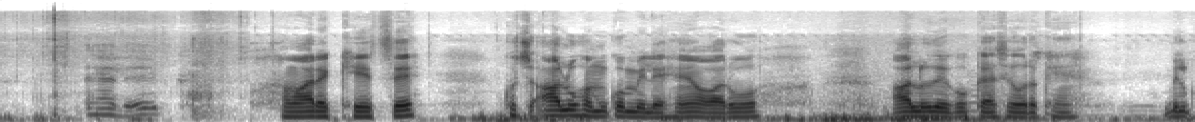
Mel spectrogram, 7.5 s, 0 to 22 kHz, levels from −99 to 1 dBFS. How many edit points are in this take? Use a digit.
1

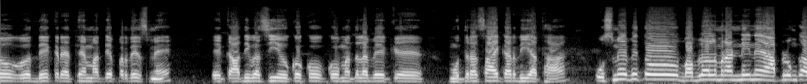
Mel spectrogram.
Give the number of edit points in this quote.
0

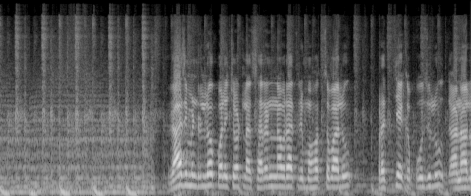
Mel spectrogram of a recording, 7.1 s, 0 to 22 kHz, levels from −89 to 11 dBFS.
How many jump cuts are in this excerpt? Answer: 1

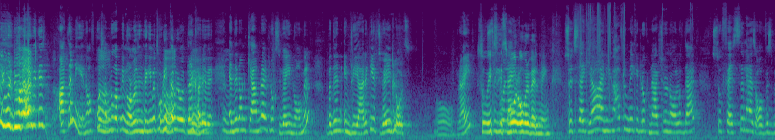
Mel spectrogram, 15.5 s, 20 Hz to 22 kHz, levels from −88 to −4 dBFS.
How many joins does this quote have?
0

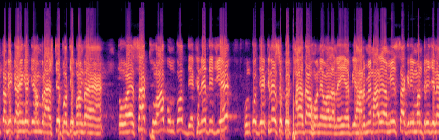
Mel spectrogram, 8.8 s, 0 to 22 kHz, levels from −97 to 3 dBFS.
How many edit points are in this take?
1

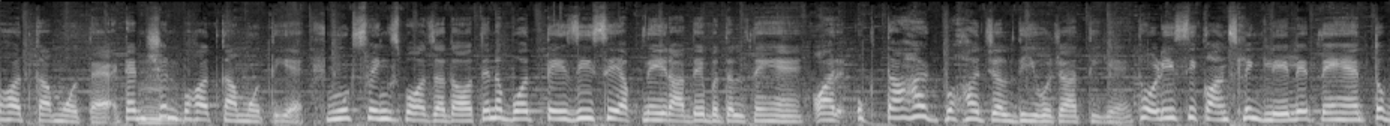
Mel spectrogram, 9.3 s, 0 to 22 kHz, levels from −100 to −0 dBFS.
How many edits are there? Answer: 3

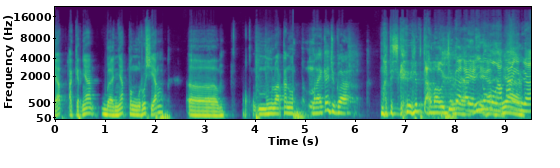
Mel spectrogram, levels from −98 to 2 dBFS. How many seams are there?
1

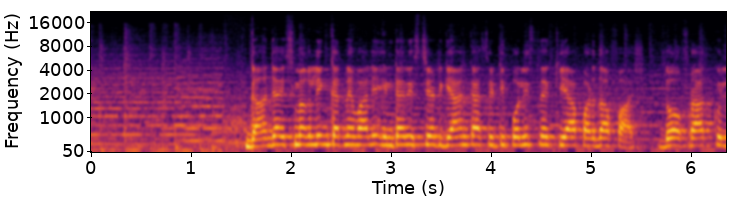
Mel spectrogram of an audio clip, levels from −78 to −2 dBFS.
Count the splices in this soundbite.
1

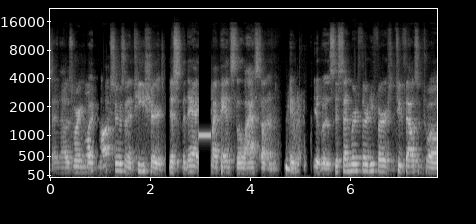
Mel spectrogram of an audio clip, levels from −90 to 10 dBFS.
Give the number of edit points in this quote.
1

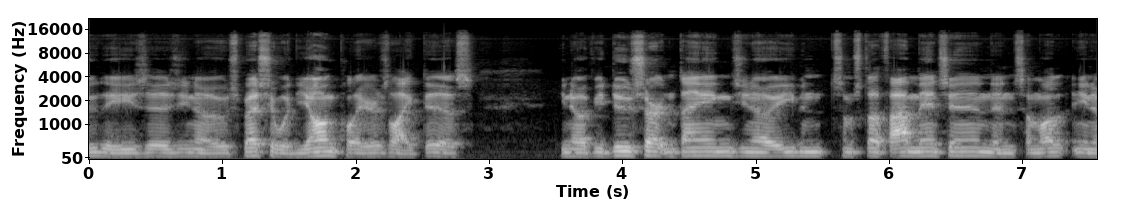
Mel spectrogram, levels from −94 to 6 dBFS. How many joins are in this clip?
0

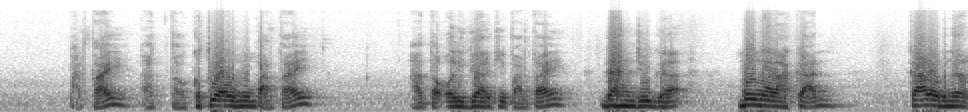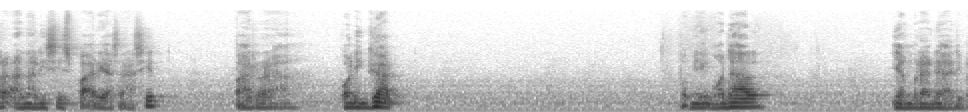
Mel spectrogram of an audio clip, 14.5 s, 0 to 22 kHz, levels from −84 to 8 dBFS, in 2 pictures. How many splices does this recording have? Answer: 1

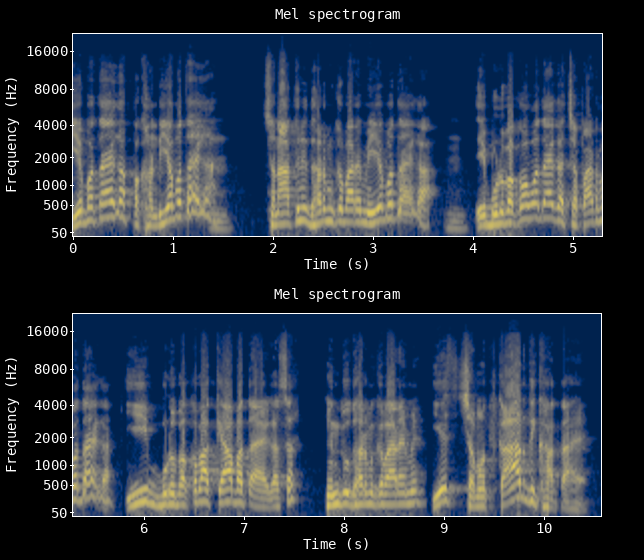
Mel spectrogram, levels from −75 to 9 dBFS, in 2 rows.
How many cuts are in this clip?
2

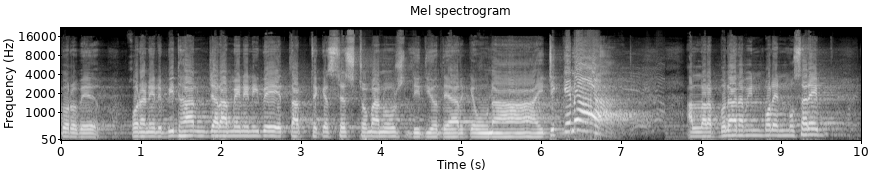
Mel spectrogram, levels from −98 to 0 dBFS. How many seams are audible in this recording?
1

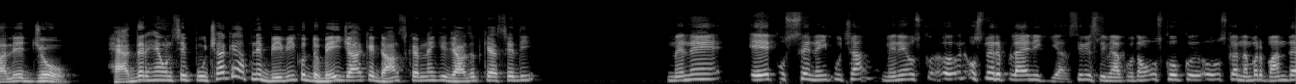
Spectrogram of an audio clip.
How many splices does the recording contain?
0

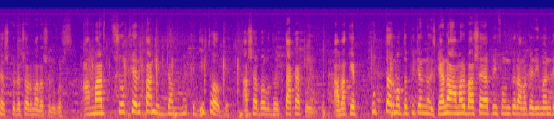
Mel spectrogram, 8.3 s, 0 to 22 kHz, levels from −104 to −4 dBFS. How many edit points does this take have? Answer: 4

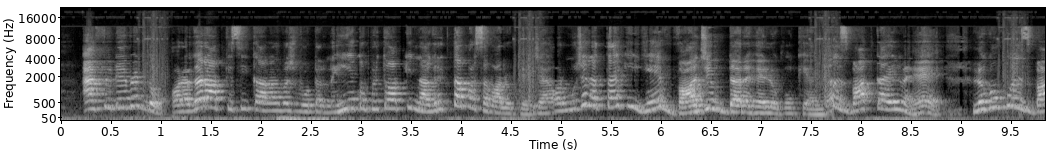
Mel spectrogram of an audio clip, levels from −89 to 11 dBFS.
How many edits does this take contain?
3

